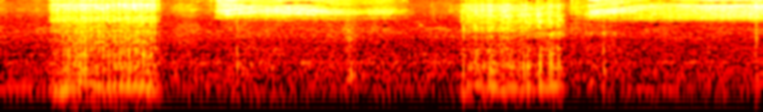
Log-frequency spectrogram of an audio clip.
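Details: Coonhound dog snoring: soft, rhythmic snores with a low rumbling in-breath and hissing out-breath, about two cycles in eight seconds.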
